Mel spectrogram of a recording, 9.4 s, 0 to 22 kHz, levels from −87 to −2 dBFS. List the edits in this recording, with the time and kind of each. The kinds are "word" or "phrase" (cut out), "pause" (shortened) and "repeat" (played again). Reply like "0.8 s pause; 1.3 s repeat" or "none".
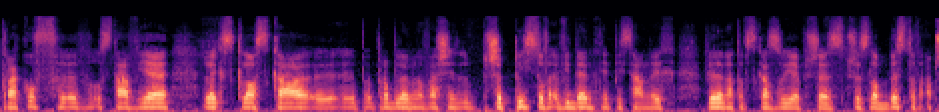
none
